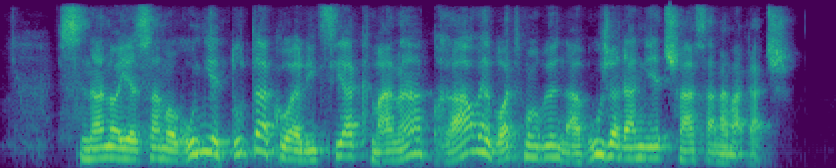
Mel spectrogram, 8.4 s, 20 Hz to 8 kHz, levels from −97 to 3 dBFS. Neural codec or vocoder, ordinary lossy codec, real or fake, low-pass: codec, 24 kHz, 3 kbps, HILCodec; AAC, 48 kbps; fake; 7.2 kHz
